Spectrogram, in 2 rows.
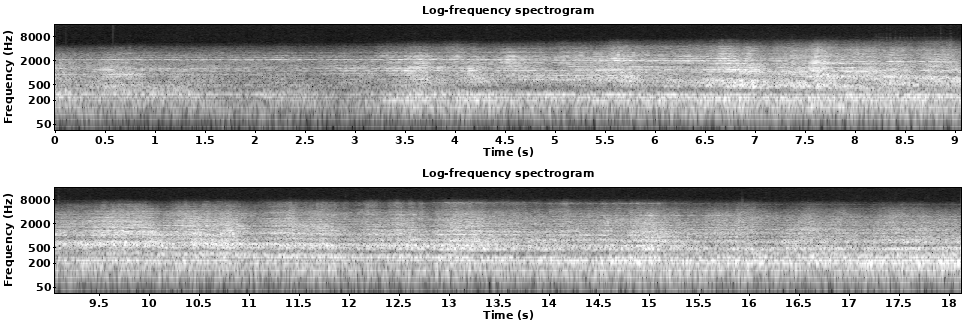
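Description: Embraer E2 jet airliner at Manchester Airport, a loud sustained engine roar that swells after a few seconds and holds steady and close throughout, with no voices.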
